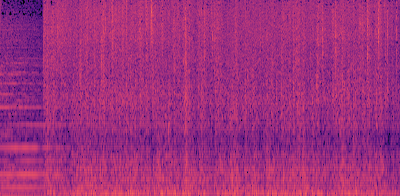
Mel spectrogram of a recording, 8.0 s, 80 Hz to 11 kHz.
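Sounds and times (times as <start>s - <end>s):
brief tonal note: 0.0s - 2.2s
heavy rain pouring down: 0.0s - 8.0s
thunder: 0.8s - 8.0s.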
